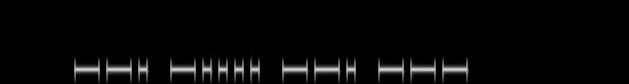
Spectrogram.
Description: Morse code, heard as a keyed tone, about 15 wpm, 700 Hz. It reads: G6GO
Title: DXCC-100 Call Signs - 4 Characters - Repeated 3x - 15wpm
